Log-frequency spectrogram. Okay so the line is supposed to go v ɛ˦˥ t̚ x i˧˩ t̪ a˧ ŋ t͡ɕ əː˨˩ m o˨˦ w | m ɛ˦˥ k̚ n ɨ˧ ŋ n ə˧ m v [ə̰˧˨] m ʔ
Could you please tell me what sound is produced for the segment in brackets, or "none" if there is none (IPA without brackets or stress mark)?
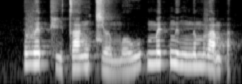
a̰˧˨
